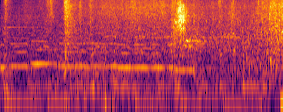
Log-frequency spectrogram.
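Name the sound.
water splashing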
